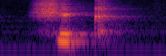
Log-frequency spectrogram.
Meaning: alternative form of chic
- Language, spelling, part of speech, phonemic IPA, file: Dutch, sjiek, noun / adjective, /ʃik/, Nl-sjiek.ogg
